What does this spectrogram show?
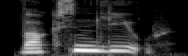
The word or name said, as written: voksenliv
